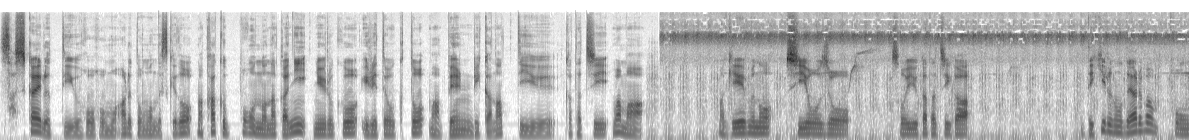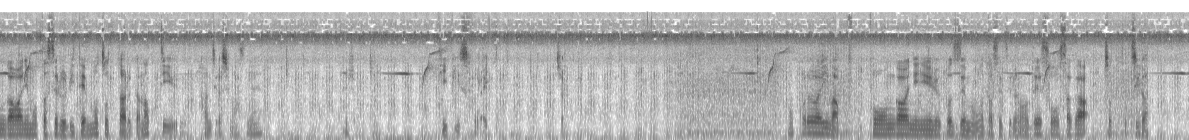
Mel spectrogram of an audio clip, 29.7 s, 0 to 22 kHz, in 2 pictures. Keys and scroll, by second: 10.0-29.7 typing.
